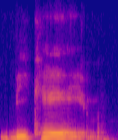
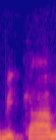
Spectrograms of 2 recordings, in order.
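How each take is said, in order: First: The second vowel sounds like 'ay'. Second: The second vowel sounds like 'uh'. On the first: The speaker calls it right. "It's became" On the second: The speaker calls it wrong. "You said like become or something like that"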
